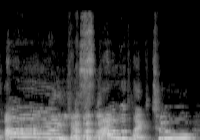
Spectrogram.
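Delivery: put-on high, loud, slow elderly-man voice; aphasia patient. Nurse retells patient ordering breakfast, high slow mock old man. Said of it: "And he goes".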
